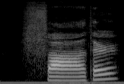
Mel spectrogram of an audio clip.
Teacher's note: The ah in father makes you open your mouth more.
